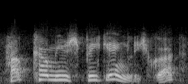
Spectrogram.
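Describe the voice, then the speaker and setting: A decent, stubborn male farmer for a radio play. He talks bluntly and plainly in a raspy, creaky voice with lively swings of pitch. The sound is dull and lo-fi. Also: unhurried, heavily acted. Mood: wary, plain. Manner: blunt, folksy, plain speech. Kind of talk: radio drama acting. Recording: dull lo-fi old radio recording.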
